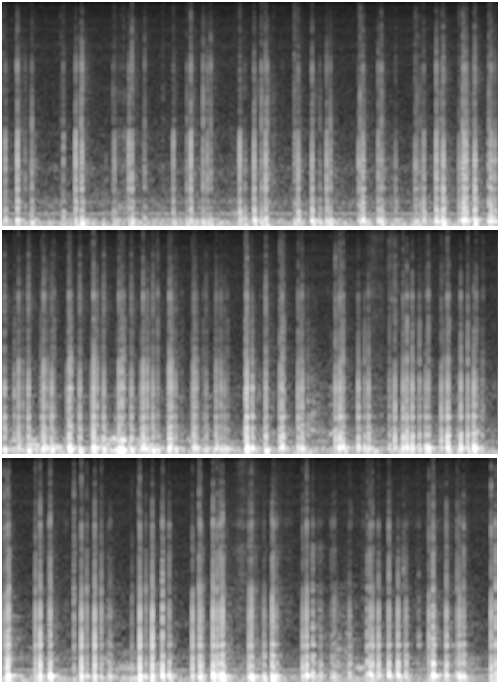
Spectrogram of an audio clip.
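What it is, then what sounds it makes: Thick paperback book. Long nails tap and scratch near the edge of the glossy card cover of a thick, solid paperback book. Rapid, closely spaced dry taps run throughout with scratchy brushing between them, heavy in low thud and quickly damped.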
